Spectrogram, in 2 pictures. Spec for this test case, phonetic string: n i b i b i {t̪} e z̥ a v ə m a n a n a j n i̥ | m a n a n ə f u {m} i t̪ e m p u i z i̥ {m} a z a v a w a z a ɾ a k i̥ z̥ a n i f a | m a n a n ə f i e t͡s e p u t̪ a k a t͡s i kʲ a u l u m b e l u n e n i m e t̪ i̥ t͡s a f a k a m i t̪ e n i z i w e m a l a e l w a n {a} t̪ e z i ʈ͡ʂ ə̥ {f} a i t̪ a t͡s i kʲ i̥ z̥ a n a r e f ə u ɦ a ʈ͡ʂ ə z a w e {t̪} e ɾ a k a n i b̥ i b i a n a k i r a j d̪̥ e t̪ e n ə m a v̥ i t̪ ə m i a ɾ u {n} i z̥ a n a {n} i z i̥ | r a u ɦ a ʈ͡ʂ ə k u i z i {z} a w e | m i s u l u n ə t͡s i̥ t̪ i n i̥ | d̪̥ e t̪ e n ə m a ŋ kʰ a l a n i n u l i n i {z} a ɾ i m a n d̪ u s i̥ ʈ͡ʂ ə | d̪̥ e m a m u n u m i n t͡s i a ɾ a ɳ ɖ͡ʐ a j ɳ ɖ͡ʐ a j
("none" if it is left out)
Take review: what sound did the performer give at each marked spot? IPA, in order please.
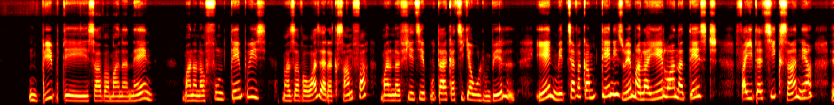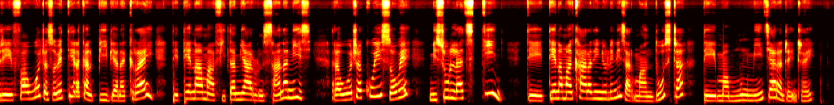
d̪, m, m, a, f, t̪, n, n, z, z

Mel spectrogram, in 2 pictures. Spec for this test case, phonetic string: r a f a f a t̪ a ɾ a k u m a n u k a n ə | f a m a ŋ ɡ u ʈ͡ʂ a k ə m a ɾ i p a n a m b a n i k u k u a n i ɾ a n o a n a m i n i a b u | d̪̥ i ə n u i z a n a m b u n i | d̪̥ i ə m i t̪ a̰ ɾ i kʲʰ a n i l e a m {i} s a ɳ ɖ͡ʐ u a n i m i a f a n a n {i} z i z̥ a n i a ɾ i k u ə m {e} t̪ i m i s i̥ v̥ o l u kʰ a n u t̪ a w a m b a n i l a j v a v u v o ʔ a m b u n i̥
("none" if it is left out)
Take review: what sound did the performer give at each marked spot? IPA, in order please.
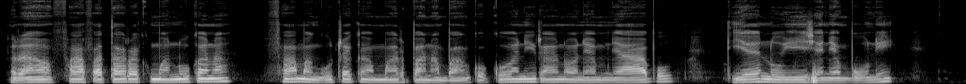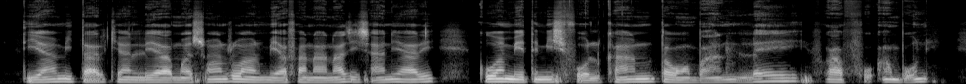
a, a, e

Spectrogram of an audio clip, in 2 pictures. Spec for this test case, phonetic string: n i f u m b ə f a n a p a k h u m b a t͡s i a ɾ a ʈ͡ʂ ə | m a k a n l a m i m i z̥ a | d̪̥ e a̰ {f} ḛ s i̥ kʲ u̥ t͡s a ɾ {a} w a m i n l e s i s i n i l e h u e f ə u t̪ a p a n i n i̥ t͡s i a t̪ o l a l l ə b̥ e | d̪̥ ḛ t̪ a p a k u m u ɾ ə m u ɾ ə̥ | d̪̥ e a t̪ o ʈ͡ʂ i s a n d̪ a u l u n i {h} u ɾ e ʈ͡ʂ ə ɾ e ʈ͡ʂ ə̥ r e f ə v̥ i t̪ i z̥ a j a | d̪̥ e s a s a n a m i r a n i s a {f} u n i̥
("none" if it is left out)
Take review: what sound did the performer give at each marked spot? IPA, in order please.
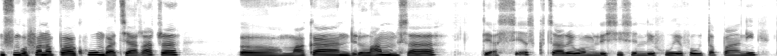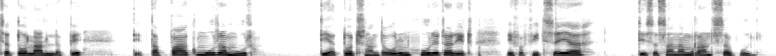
s, e, h, v

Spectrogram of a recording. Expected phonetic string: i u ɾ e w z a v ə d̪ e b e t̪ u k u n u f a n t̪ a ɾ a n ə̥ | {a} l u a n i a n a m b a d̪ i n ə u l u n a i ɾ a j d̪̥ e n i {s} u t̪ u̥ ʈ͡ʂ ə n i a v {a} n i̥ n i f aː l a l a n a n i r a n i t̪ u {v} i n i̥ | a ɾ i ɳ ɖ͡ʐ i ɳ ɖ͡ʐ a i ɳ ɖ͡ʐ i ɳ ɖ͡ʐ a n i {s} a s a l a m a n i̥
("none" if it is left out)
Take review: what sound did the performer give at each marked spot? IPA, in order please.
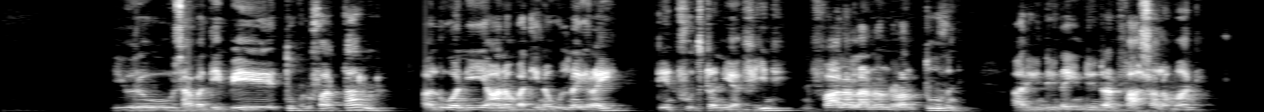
a, f, i, v, f

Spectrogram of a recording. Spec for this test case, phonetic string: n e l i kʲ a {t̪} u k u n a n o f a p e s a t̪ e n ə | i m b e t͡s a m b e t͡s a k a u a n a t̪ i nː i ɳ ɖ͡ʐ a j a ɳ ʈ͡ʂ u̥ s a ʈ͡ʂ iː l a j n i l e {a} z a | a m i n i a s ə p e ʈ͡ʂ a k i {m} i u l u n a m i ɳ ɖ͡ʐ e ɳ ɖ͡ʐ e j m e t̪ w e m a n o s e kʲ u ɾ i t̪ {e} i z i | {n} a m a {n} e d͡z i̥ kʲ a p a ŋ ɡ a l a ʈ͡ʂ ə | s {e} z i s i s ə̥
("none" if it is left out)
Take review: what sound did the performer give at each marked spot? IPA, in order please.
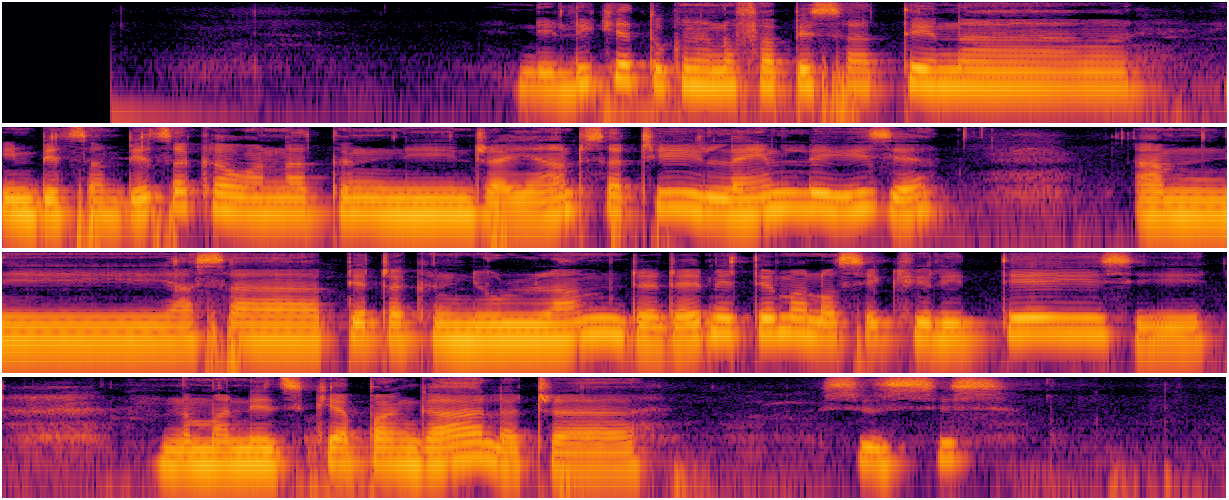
t̪, i, n, e, n, n, i

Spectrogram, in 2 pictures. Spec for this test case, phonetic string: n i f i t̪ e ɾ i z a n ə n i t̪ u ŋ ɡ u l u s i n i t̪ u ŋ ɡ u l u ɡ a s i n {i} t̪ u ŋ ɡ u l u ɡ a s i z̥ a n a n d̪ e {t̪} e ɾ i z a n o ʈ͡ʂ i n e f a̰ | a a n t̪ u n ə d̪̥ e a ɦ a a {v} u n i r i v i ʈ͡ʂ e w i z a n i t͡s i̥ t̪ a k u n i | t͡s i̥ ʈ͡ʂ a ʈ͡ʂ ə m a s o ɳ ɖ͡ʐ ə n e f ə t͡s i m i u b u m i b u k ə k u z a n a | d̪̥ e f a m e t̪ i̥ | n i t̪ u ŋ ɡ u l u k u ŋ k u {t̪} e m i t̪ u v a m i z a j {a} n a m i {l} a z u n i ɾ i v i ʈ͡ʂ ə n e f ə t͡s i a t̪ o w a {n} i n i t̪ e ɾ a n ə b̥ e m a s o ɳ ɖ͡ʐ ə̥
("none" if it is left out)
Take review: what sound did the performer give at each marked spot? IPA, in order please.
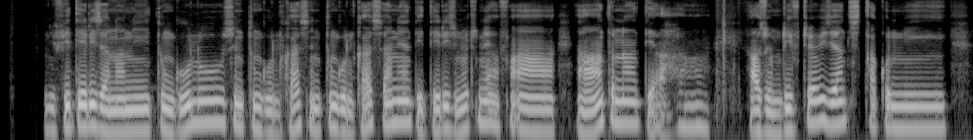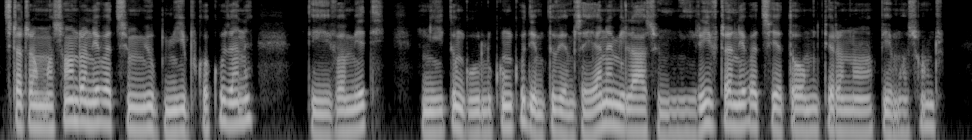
i, t̪, z, d̪, a, l, m

